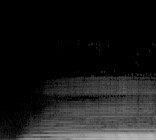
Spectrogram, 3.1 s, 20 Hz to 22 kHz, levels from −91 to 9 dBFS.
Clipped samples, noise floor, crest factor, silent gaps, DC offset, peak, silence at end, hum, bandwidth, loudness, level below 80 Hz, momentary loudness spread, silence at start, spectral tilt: under 0.1%; -55 dBFS; 12 dB; none; under 0.1%; -12 dBFS; 0 s; none; 9.8 kHz; -23 LUFS; -76 dBFS; 18 LU; 0.45 s; -4 dB/octave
